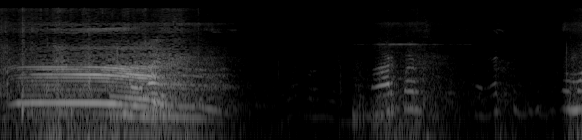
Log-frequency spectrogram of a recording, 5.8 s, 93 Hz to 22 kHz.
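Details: A 14-month-old Hallikar male calf moos once, a loud harmonic call of about two seconds that holds steady and then bends downward, followed by quiet and faint voices of people nearby.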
